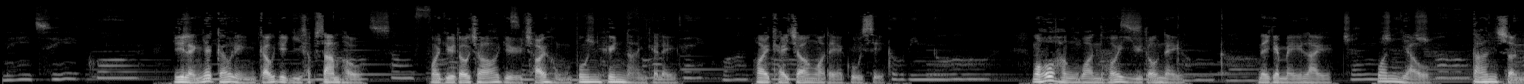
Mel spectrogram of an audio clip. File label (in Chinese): 粤男 旁白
